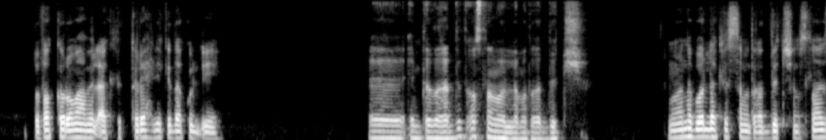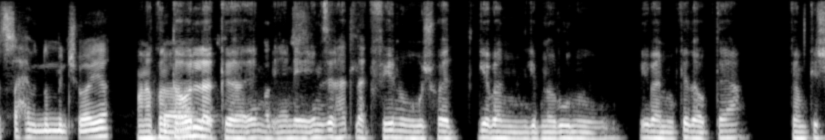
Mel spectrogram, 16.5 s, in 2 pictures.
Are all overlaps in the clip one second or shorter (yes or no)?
no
